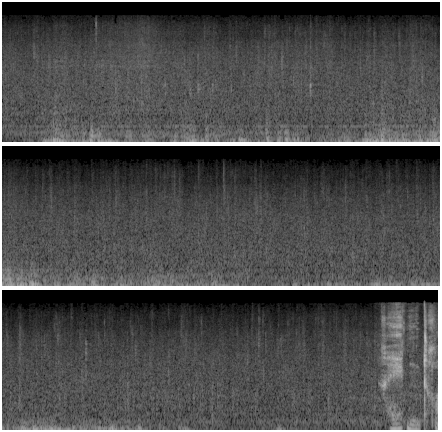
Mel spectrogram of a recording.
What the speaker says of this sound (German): Regentropfen peitschen gegen die Scheiben und der Wind treibt dunkle Wolken über den Himmel.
